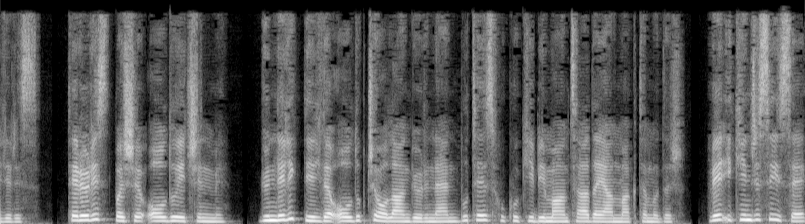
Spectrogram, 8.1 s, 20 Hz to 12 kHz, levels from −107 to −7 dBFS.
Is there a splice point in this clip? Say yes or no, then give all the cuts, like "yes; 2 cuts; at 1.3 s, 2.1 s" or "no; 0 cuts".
no; 0 cuts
